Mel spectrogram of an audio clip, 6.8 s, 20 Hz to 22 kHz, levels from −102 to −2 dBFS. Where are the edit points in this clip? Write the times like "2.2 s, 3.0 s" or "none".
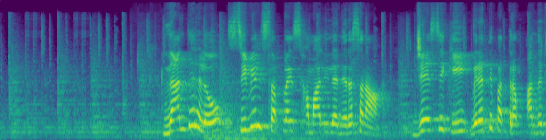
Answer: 1.6 s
